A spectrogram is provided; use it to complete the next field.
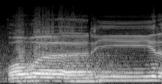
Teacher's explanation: Kalau antum berhenti di qawarirah yang kedua, maka harus disukunkan qawarir. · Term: sifat mustadir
